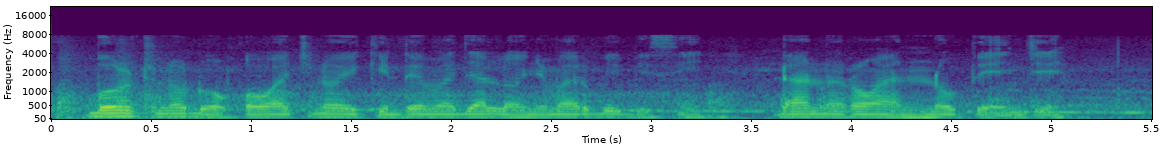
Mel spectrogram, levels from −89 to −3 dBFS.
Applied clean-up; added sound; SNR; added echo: none; Subway, metro, underground; 11 dB; none.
